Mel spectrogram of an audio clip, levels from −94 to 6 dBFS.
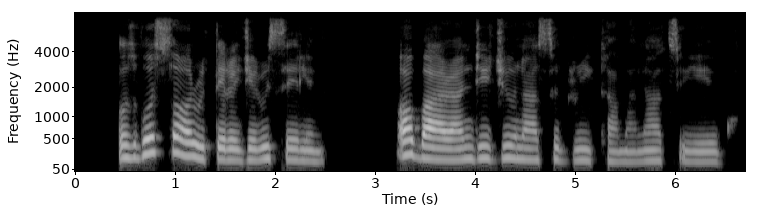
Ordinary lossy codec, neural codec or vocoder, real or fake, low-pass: none; codec, 44.1 kHz, 7.8 kbps, Pupu-Codec; fake; 7.2 kHz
